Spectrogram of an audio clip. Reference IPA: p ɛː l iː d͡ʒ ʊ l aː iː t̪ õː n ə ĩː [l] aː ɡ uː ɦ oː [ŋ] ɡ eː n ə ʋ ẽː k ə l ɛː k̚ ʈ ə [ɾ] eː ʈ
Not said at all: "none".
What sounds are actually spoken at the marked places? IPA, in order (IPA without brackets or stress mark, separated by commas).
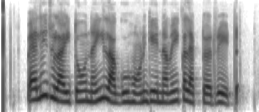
l, ɳ, ɾː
